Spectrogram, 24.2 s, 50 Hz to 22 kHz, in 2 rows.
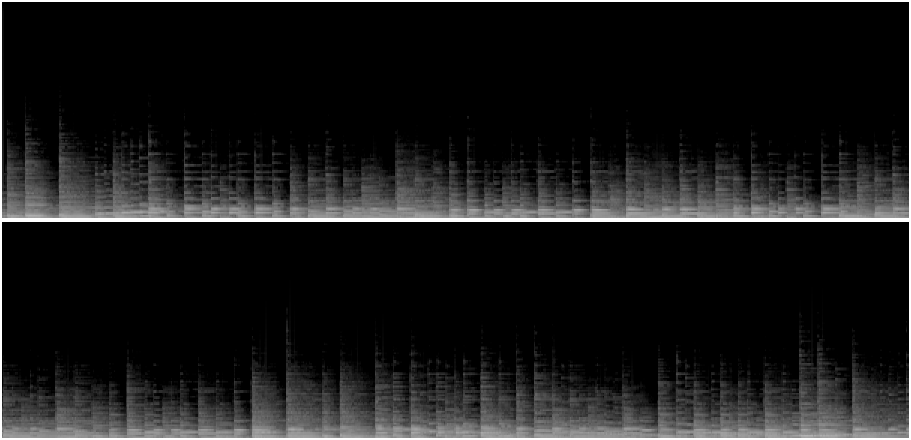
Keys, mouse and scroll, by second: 0.0 KP_3, 0.5-0.9 scroll up 1, 0.9 scroll down 2, 1.1 click, 1.4-2.5 middle drag, 3.1-3.5 scroll down 3, 4.1 click, 5.0-8.9 middle drag, 8.9 click, 11.7-20.1 drag, 20.3 click, 20.7 scroll down 3, 20.9-21.8 middle drag, 21.8-22.4 scroll up 3, 22.4 click.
